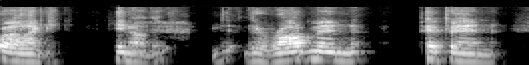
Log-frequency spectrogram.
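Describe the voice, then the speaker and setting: A man's medium-pitched, somewhat breathy voice with a dark, mellow tone and an American accent, at a very slow pace. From Scotland. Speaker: leadership coach. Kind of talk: casual chat.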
